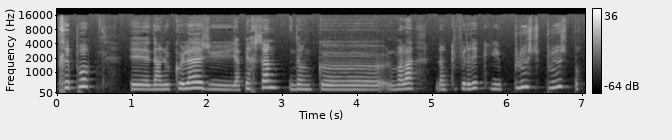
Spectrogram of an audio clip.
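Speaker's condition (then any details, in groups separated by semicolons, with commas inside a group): Hard of hearing; uses sign language (LSF) for communication, would need an interpreter; did not fully understand the discussion, says LSF interpreters needed for information access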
